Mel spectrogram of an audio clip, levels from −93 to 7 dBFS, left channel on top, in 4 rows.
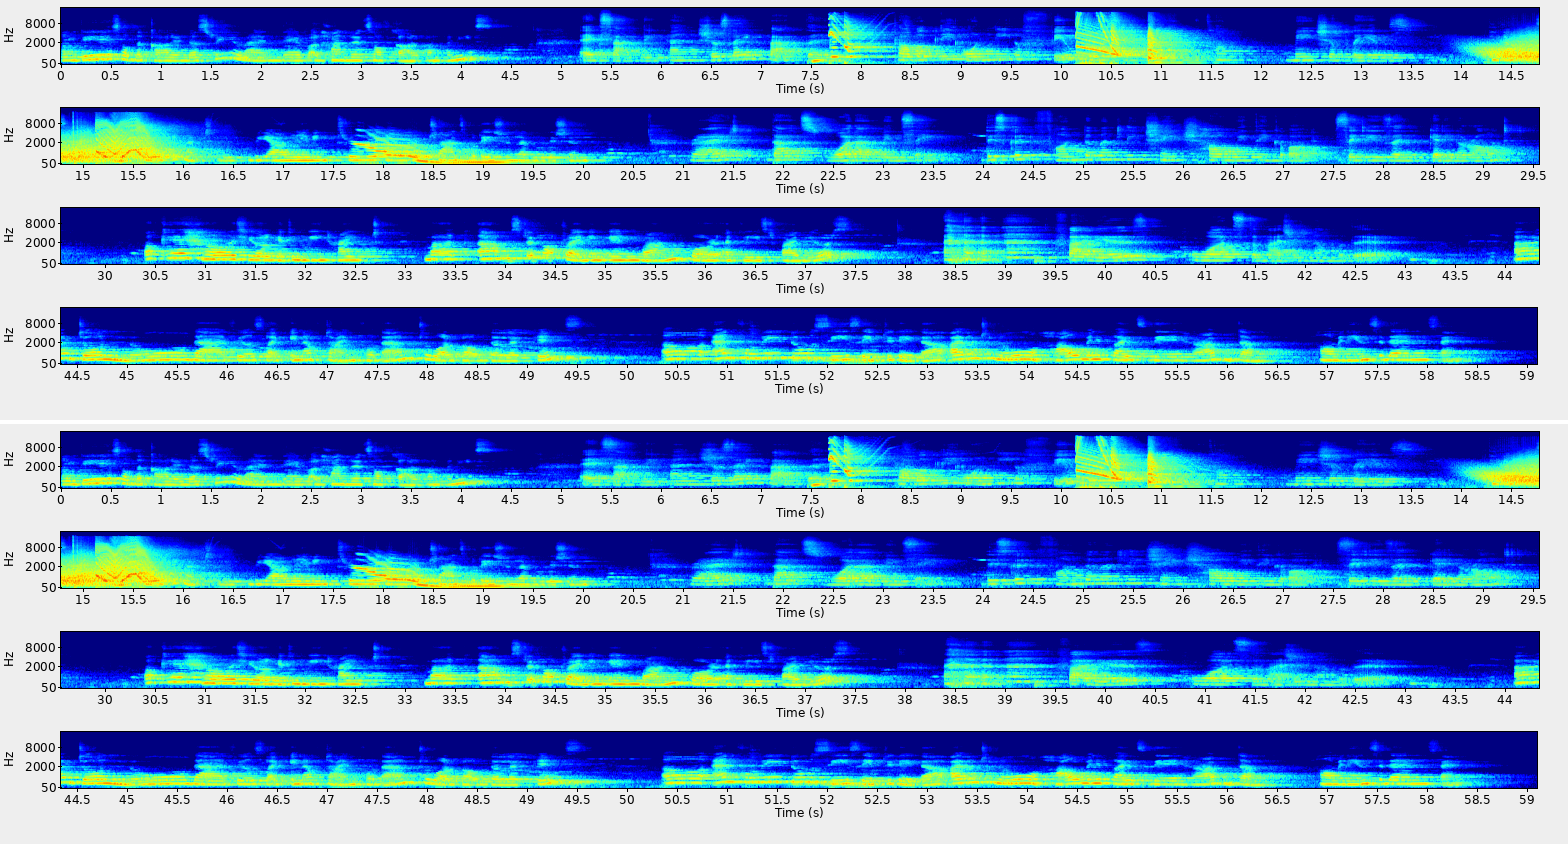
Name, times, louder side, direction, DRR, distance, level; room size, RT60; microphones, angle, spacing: voice 1, 0.0-4.1 14.2-20.1 30.4-32.7 33.2-37.4 39.3-39.4 44.1-49.6 50.3-56.4 56.9-58.4, equal, 5° left, 6 dB, 2.5 m, -32 dB
voice 2, 5.2-7.8 8.3-11.8 12.2-13.3 20.7-23.5 24.0-24.4 24.7-27.2 27.6-29.2 38.4-40.4 40.8-42.8, left 1 dB, 85° left, 0 dB, 8.0 m, -41 dB
sound 1, 7.5-8.1 10.1-11.1 14.1-15.9 17.7-19.4, right 2 dB, 15° right, 1.5 m, -23 dB
26.0 x 18.0 x 7.4 m, 1.4 s
head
